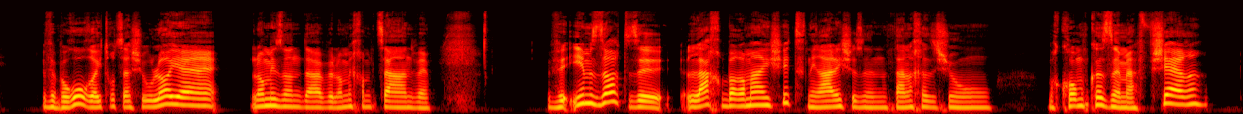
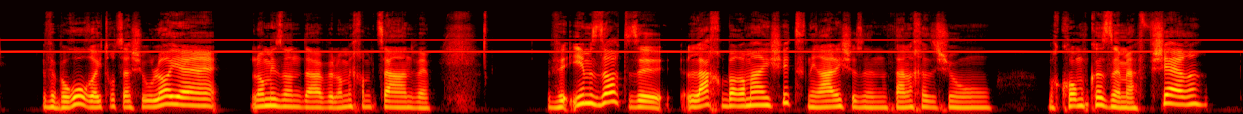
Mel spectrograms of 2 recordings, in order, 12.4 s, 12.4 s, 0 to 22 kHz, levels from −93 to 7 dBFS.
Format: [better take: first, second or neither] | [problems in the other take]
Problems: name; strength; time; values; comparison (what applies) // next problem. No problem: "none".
first | high-pitched whine; noticeable; throughout; 4 kHz, 20 dB below the speech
